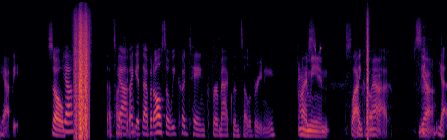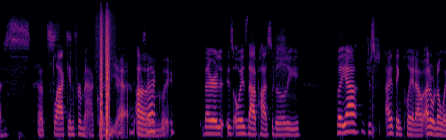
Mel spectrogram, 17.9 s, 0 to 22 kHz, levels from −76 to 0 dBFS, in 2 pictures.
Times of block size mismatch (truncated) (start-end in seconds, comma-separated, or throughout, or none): none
